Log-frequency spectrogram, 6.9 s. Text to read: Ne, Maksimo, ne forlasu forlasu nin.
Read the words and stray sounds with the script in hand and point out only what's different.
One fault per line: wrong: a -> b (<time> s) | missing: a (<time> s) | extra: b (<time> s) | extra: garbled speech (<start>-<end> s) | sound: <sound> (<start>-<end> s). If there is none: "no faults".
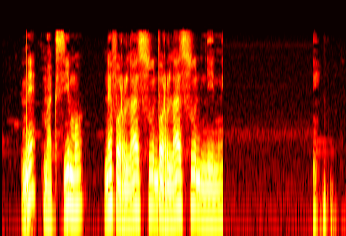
no faults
